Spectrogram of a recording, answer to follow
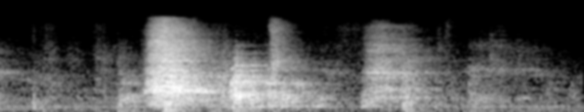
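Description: A man breathing hard and forcefully through his nose and mouth while bracing under a heavy barbell before a squat. There are three sharp breaths, the loudest about a second in and a weaker one near the end.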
